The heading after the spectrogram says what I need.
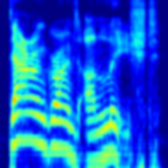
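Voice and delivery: loud, slow attempt at a northern accent; northern English accent. Commentator mimicking the politician's shtick, hammed-up northern accent. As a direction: have a go at a northern English announcer. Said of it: "how do you do a fucking northern accent".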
